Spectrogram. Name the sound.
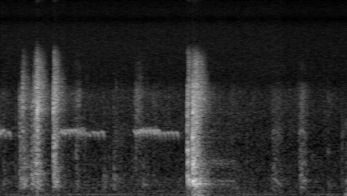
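door being opened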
